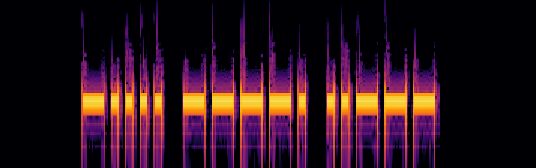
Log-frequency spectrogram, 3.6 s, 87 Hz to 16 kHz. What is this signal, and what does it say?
Morse code, heard as a keyed tone, about 25 wpm, 700 Hz. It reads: 692
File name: Three Letter-Number Combinations - 25wpm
